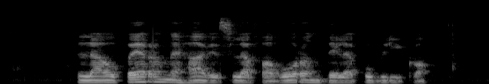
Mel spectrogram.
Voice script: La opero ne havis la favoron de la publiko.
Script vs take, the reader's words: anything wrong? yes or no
no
